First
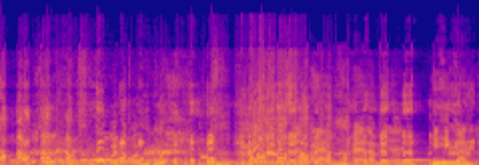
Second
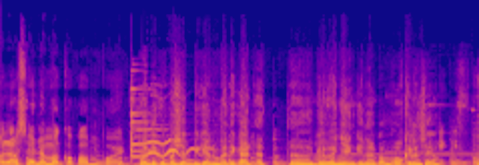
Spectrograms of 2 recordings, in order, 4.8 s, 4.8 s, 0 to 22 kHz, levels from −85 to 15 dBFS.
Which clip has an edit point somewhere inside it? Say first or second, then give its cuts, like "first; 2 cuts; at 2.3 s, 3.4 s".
second; 1 cut; at 1.3 s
